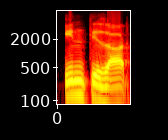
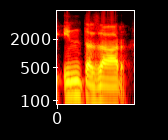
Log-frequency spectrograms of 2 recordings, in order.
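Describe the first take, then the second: First: The t is followed by an i vowel. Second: The t is followed by an a vowel. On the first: The speaker calls it right. "ता के नीचे ज़ेर" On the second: The speaker calls it wrong. "ता के ऊपर ज़बर बोलते हैं, ये भी गलत है"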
